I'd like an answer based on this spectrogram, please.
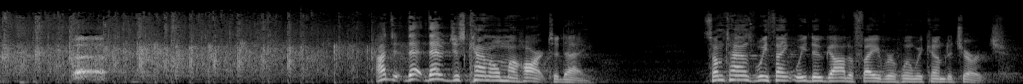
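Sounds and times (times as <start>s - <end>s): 
hand clap: 0.0s - 4.1s
speech: 0.7s - 1.3s, 3.8s - 6.0s, 7.0s - 10.1s.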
